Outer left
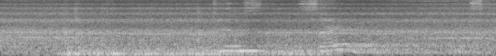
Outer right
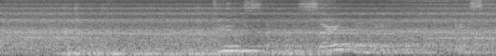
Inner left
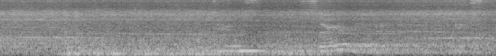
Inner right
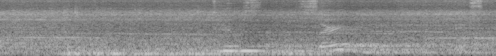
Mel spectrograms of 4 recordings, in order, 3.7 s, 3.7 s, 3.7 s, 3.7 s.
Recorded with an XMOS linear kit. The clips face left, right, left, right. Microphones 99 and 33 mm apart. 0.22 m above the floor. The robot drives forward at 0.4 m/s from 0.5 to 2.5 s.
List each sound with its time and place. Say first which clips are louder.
1.6 s a woman speaking: outer left 1 dB, inner right 3 dB; 25° left (ahead or behind), 1.5 m; by 3.6 s 20° left (ahead or behind), 1.8 m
